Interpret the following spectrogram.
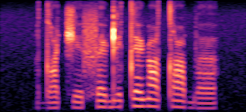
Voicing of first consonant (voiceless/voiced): voiced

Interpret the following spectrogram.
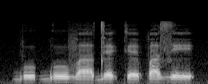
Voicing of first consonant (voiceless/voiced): voiced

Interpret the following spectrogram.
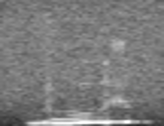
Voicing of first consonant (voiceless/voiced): voiced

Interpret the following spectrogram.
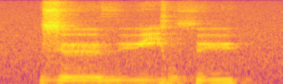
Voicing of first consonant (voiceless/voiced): voiced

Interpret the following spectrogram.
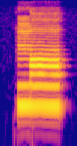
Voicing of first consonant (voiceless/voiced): voiced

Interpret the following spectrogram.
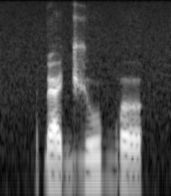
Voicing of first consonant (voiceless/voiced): voiced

